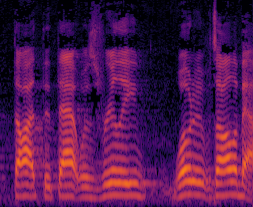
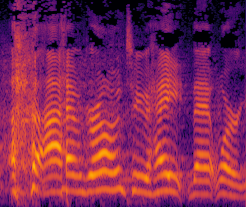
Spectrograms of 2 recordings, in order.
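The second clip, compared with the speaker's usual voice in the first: louder, slower, laughing through the words; 4 semitones higher, 9 dB louder, slower than usual. Real, not acted. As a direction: laugh while admitting you hate it. Laughing about hating the job.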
